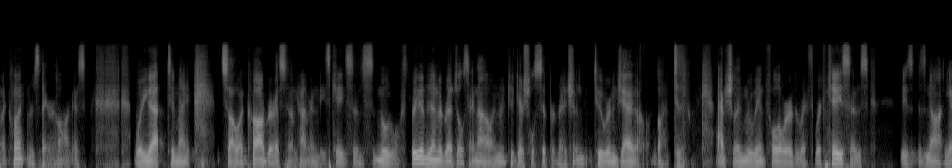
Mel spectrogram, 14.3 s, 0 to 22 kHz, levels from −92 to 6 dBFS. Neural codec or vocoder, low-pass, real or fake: codec, 16 kHz, 0.5 kbps, FreqCodec, larger model; 7.2 kHz; fake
